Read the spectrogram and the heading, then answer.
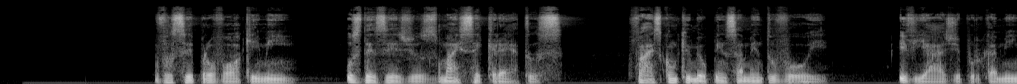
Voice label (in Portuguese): Erótica Masculino, Só Voz; Telemensagens; Telemensagens 2017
